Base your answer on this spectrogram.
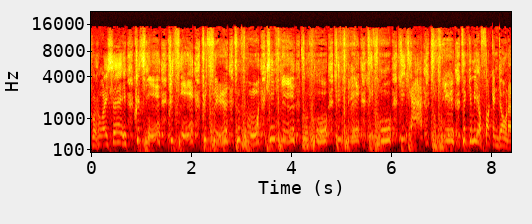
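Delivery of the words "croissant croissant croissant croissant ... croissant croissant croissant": high, rapid mock-French "croissant" over and over. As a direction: spit out "croissant" in silly French sounds.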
